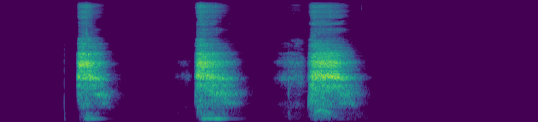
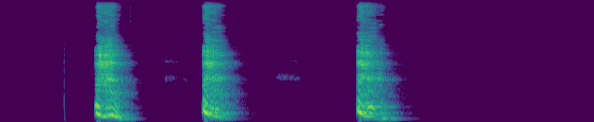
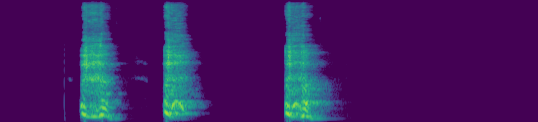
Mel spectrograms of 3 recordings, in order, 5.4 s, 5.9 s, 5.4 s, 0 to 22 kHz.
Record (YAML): exhalation_length: 5.4 s
exhalation_amplitude: 30608
exhalation_signal_mean_std_ratio: 0.33
three_cough_length: 5.9 s
three_cough_amplitude: 32768
three_cough_signal_mean_std_ratio: 0.28
cough_length: 5.4 s
cough_amplitude: 32767
cough_signal_mean_std_ratio: 0.31
survey_phase: alpha (2021-03-01 to 2021-08-12)
age: 65+
gender: Male
wearing_mask: 'No'
symptom_none: true
smoker_status: Never smoked
respiratory_condition_asthma: false
respiratory_condition_other: false
recruitment_source: REACT
submission_delay: 1 day
covid_test_result: Negative
covid_test_method: RT-qPCR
